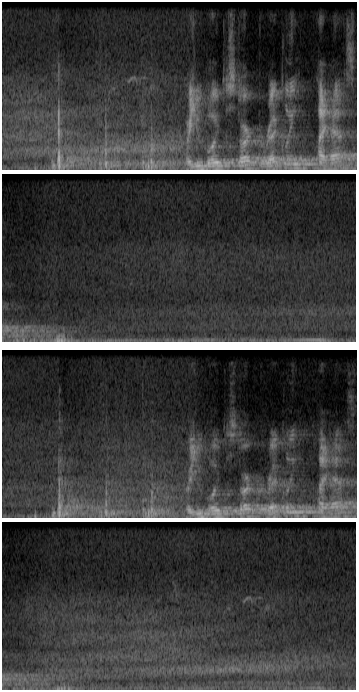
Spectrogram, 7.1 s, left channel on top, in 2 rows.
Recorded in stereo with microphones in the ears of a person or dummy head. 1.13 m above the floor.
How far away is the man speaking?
About 1.4 m.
